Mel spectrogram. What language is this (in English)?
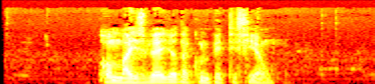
Galician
